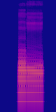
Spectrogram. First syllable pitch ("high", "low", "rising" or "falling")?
low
